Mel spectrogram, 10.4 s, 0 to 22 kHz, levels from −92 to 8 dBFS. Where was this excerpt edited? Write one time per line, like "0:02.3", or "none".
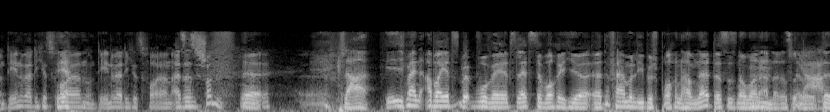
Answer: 0:04.7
